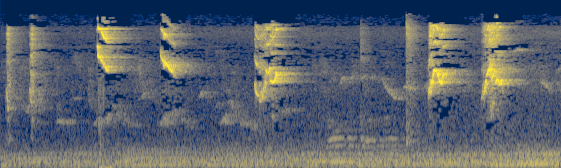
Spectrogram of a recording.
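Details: Jalak Rio myna in full voice, its song meant to prompt other Rio mynas, including quiet ones, to sing: loud, separate, downslurred whistles and squeaky notes about every half second, with pauses.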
